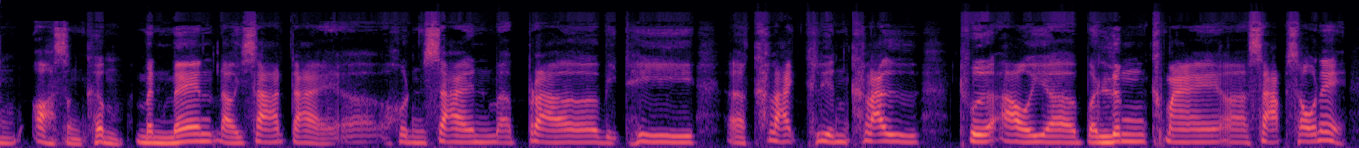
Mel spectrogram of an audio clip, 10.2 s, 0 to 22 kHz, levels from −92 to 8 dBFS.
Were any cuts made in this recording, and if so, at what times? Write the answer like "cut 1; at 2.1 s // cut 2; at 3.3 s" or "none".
cut 1; at 1.0 s

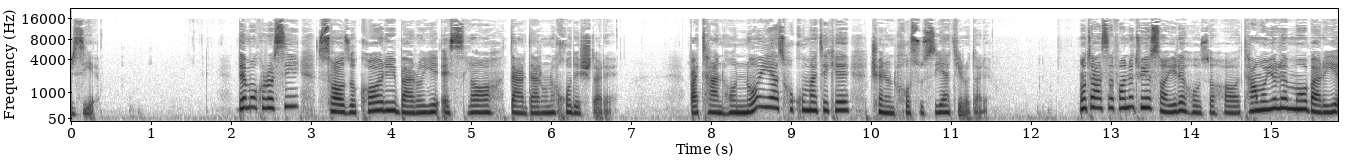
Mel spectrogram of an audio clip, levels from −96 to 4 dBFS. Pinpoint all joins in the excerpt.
none

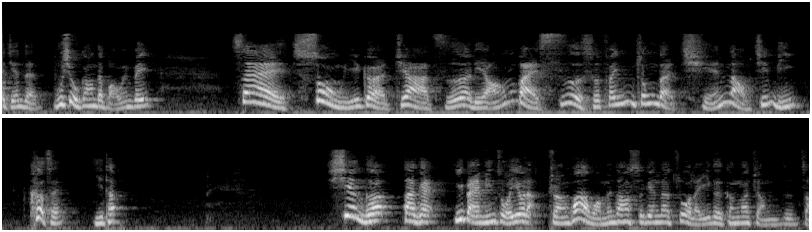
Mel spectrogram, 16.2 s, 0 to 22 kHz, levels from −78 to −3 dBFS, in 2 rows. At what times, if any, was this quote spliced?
cut 1; at 13.5 s

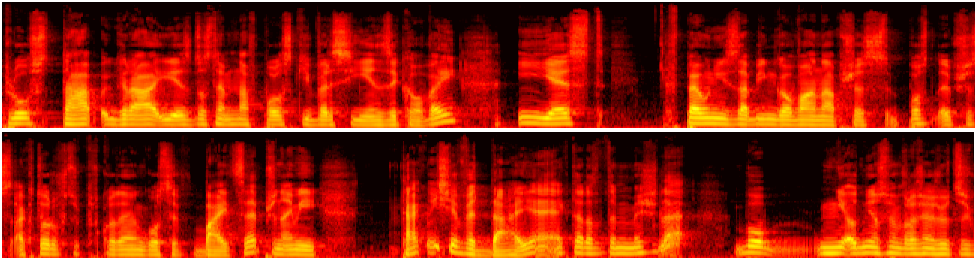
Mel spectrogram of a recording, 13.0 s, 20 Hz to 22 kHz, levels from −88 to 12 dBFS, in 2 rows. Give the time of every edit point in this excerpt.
none

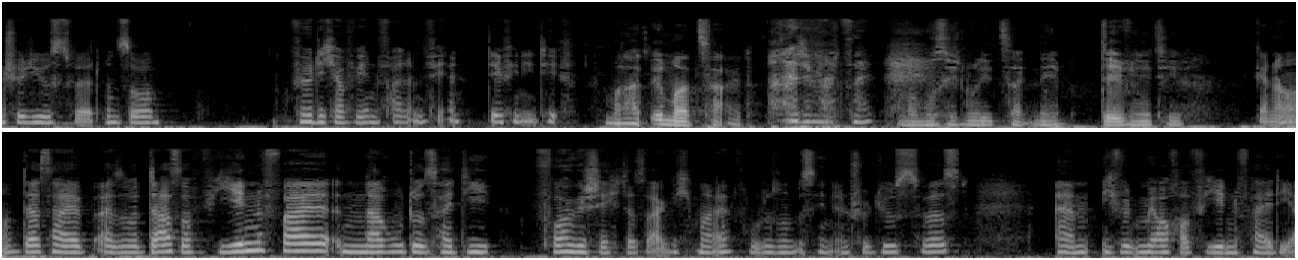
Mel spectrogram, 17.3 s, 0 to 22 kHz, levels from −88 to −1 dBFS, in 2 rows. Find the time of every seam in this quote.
cut 1; at 4.0 s // cut 2; at 7.3 s

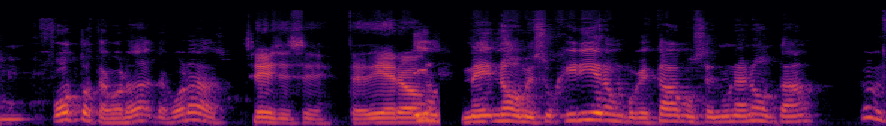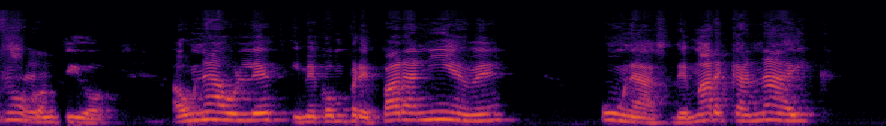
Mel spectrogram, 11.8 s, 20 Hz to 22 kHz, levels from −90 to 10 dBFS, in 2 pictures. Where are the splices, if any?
cut 1; at 2.9 s

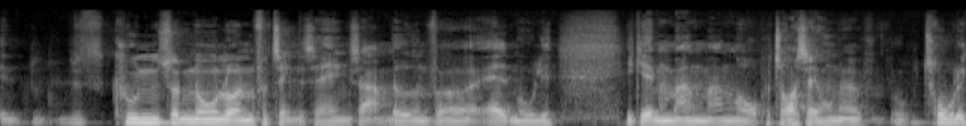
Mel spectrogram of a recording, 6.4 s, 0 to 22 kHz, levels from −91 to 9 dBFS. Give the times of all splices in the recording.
cut 1; at 2.6 s // cut 2; at 4.4 s

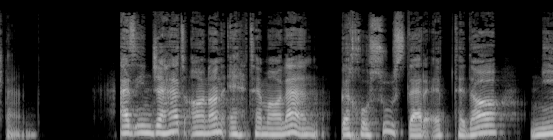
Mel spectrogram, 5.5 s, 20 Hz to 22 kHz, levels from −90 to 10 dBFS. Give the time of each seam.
none

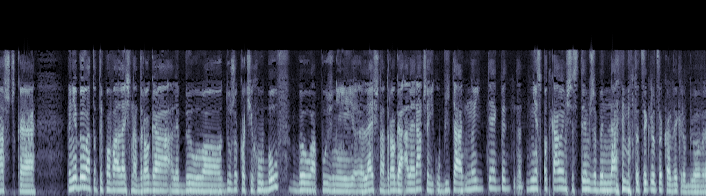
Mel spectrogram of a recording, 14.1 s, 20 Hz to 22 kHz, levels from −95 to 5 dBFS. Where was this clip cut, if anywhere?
cut 1; at 9.2 s // cut 2; at 10.5 s

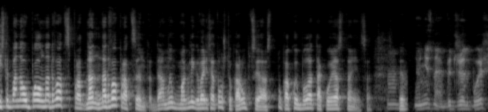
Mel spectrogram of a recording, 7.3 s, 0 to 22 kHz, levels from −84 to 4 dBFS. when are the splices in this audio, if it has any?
cut 1; at 6.1 s

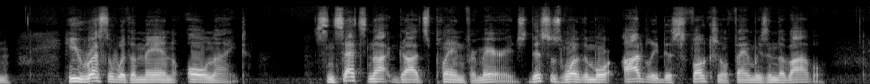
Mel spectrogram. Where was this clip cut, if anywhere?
cut 1; at 3.0 s

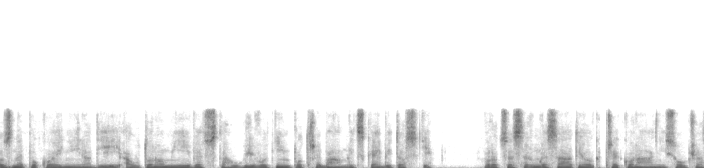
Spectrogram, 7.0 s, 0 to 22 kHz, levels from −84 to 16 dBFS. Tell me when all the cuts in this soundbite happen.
cut 1; at 5.9 s

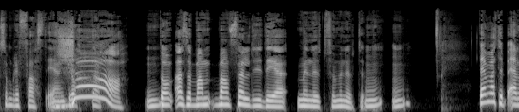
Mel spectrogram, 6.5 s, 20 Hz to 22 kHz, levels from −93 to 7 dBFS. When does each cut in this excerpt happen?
none

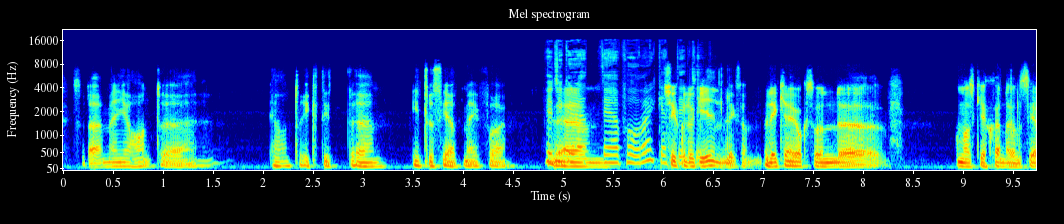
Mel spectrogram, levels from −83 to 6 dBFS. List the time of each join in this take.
cut 1; at 7.0 s

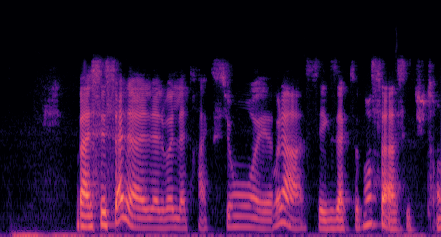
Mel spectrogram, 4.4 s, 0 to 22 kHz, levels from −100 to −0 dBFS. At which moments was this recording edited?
cut 1; at 2.7 s

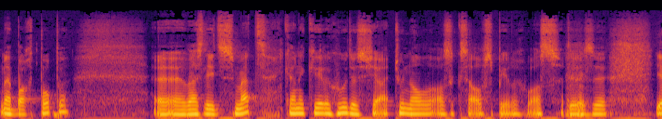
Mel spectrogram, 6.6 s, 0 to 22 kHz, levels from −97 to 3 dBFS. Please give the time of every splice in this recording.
cut 1; at 3.8 s // cut 2; at 5.7 s

